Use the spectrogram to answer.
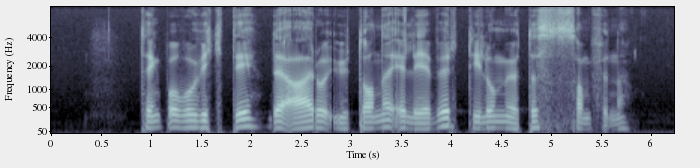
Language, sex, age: Norwegian, male, 39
